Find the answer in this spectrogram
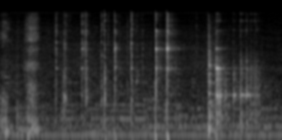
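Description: Scattered light clinks and taps of kitchenware, glass bowls and a cooking pot, as chopped bell pepper goes into the pot: a dozen or so sharp, separate ticks, with soft background music under them.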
